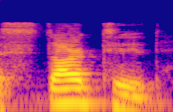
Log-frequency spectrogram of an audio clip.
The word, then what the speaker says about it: started: Si termina con T, la ED se va a pronunciar como ID. Entonces sería started, started.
